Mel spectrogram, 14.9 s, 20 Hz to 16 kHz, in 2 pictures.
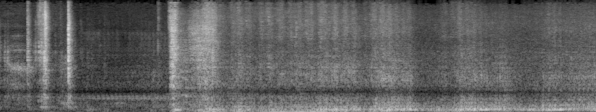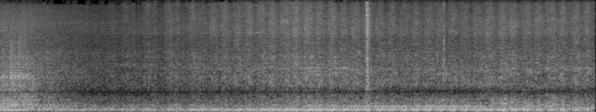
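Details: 1949 Chevy custom flatbed truck with dual exhaust exiting the same side: cranks, fires and settles into a deep steady idle with a few throttle blips, sounding healthy.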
